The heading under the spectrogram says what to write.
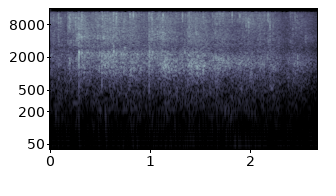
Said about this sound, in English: All right, give God a praise clap today.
